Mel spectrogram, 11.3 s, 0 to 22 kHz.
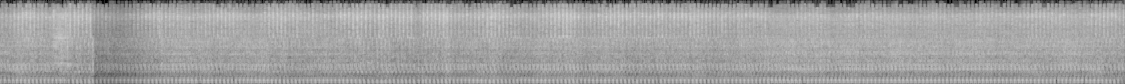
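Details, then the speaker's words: Single-cylinder 12HP engine, swapped in for the original 10HP, on a roughly 35-year-old log splitter: a steady thump with slight speed swells as the governor hunts at governed speed; owner suspects the carburetor needs adjustment, cause unconfirmed. "the only problem right now that the governor hunts a little bit on the engine I don't know if 30 carburetor maybe it needs an adjustment but it runs pretty well so I'll fire it up for you"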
